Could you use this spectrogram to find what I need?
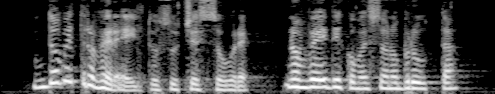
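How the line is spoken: Laughing after crying, asking. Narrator (Italian): Mitigato il pianto … subito ridendo mi domandò

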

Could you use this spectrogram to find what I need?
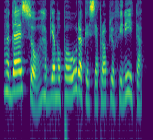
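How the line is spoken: Sighing together. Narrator (Italian): sospirarono

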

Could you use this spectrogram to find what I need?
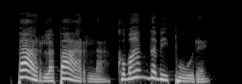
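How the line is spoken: Plain. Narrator (Italian): rispose Tonio

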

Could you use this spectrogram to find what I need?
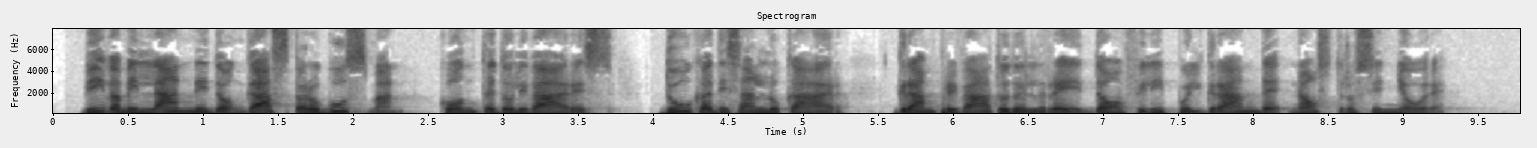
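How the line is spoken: Exclaimed. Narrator (Italian): esclamò

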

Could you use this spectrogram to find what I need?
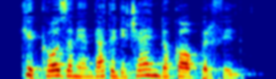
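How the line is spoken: Exclamation. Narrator (Italian): esclamò il signor Spenlow

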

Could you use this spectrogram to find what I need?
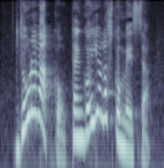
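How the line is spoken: Foolish nobleman's exclamation. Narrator (Italian): esclamò il nobile allocco

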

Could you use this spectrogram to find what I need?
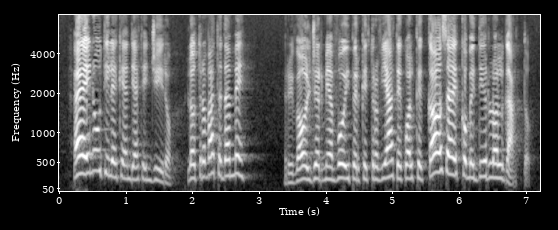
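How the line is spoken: Shouting. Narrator (Italian): gridava

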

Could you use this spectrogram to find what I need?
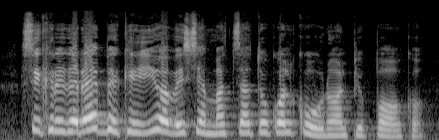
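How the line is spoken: Laughing exclamation. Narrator (Italian): esclamò la signorina Price con una risata

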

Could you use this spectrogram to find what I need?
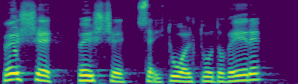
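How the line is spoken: In a terrifying voice. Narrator (Italian): con voce terribile gli disse

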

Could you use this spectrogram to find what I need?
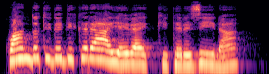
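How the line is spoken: Shouting to distant listener. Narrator (Italian): gridai, per essere inteso da lei, che m'era già lontana

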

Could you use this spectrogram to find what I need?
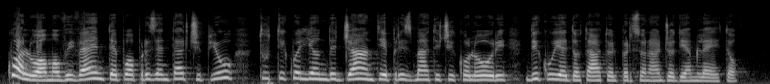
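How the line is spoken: Exclaimed. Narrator (Italian): esclamò la signora Cardle

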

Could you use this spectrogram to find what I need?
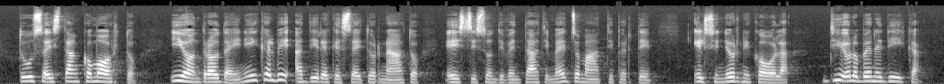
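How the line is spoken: Exclamation. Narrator (Italian): esclamò Smike

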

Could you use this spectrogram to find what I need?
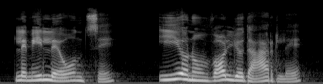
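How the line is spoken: Exclamation. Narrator (Italian): esclamò Giacomo

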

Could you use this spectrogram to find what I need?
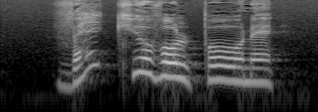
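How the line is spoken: Exclamation. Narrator (Italian): esclamò il pari Verisoft

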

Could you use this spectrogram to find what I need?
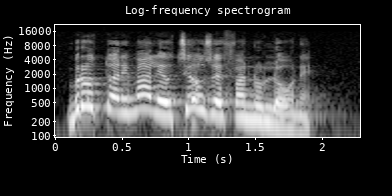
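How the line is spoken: Exclaimed. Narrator (Italian): esclamò la donna

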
